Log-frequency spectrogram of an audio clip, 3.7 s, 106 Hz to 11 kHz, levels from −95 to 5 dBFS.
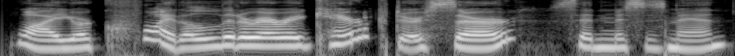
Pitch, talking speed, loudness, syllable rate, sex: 240 Hz, 165 wpm, -16 LUFS, 5.0 syllables/s, female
